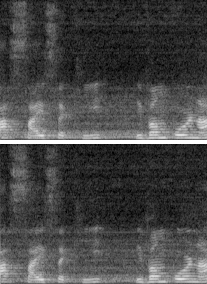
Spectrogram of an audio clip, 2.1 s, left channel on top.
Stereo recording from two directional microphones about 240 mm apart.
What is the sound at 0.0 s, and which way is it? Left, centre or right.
Speech, centre.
